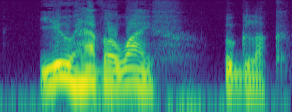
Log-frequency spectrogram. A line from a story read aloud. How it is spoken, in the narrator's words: he said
